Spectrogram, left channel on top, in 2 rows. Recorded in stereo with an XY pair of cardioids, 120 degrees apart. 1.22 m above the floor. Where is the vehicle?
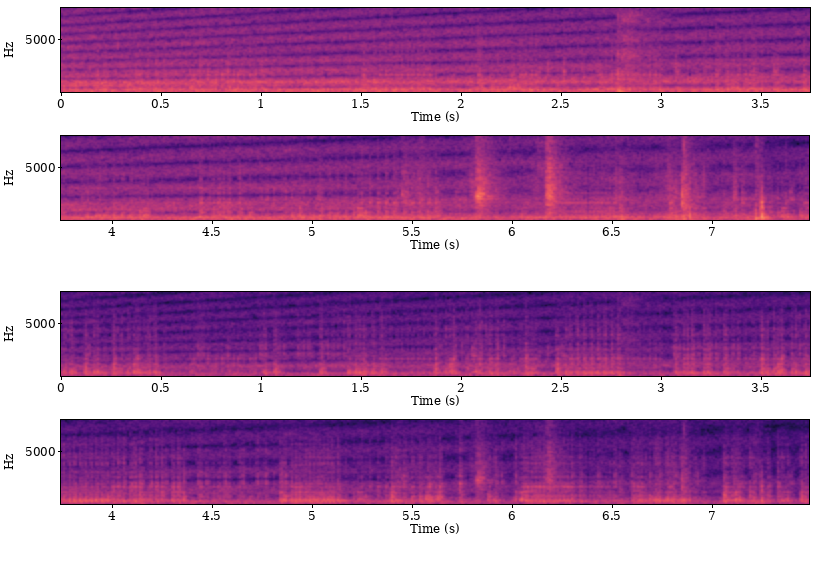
65° left; by 7.5 s 50° left.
